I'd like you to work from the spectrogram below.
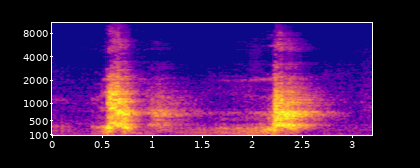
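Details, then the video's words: Guarding the house from outside construction workers, the brindle Pit Bull Bullet gives two deep, loud barks nearly two seconds apart, with a throaty growl carrying between them. "brindle pitbull protection dogg !!! scary growling and barking"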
